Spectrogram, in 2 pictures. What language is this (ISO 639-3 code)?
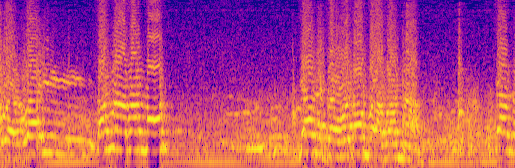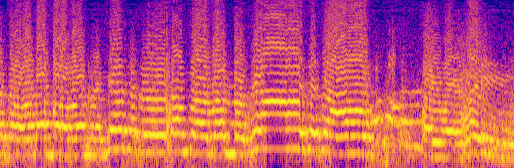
tha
